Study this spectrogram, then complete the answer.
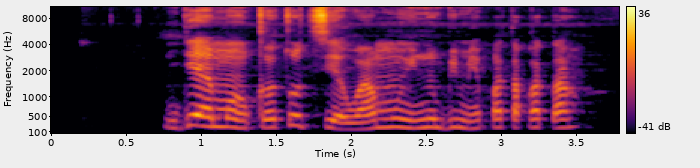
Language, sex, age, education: Yoruba, female, 30-45, tertiary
